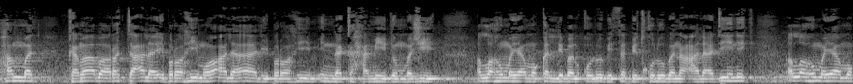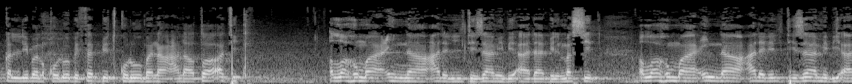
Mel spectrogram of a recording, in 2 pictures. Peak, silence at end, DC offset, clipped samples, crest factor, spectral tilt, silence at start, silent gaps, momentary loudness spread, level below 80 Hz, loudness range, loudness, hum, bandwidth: 0 dBFS; 0 s; under 0.1%; under 0.1%; 12 dB; -5.5 dB/octave; 0 s; none; 5 LU; -38 dBFS; 2 LU; -13 LUFS; none; 15.5 kHz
